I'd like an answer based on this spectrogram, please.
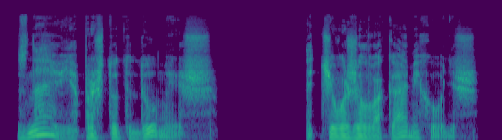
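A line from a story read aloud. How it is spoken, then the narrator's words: Very quiet. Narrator (Russian): совсем тихо сказал Мягков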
